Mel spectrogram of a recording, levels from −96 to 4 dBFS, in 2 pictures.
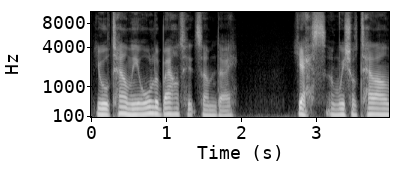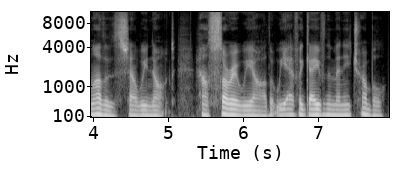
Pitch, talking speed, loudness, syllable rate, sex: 130 Hz, 210 wpm, -19 LUFS, 5.5 syllables/s, male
